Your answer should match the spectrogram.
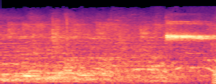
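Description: A referee's whistle starts a steady blast near the end: the full-time whistle. Before it there are only faint voices and background music.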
